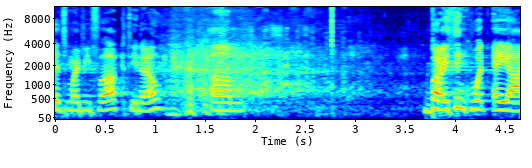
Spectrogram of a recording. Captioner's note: audience laughs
